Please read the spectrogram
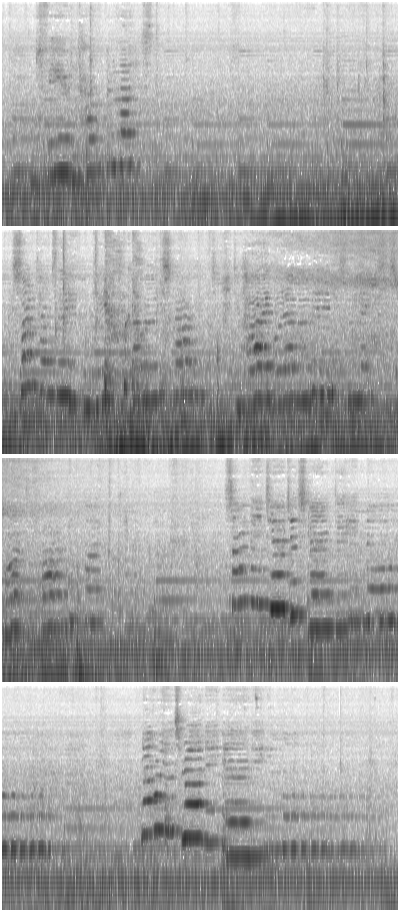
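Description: A woman singing in phrases while playing an acoustic guitar.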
